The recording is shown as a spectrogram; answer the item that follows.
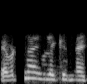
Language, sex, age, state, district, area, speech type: Malayalam, female, 60+, Kerala, Kollam, rural, conversation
